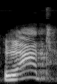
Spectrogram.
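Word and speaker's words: wrath: silent है it's right W silent है देखो रथ रथ मतलब गुस्सा रिंग रिंग मतलब निचोड़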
